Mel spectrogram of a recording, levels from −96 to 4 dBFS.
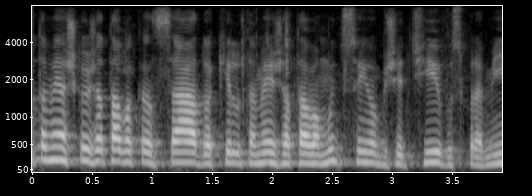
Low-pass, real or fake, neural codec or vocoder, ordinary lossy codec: none; real; none; none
